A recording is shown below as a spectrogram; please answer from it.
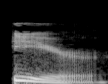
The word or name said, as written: earlike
